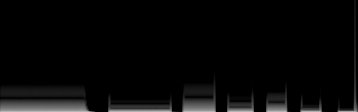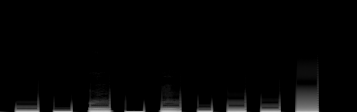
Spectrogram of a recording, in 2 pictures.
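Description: A drum and bass synth with randomized drive distortion plays a series of short, punchy, bass-heavy stabs. It opens with two longer notes, then moves into a fast, steady pattern whose grit and brightness vary from hit to hit, with no voice over it.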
